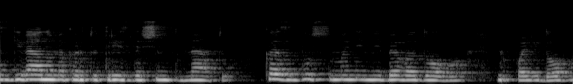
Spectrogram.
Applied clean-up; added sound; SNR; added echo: none; none; none; reverberation time 0.5 s.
